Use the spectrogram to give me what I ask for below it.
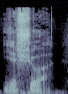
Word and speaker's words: Yeshua: In Hebrew, it's pronounced Yeshua.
